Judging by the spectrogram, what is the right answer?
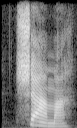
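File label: "llama", spanish, slow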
